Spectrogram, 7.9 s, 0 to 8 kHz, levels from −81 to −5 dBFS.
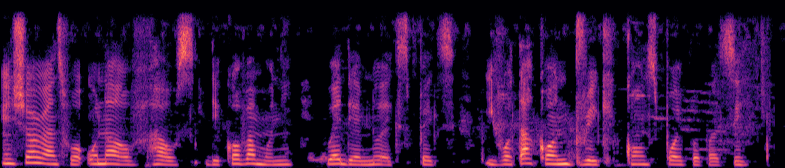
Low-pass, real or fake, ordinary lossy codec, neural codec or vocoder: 7.2 kHz; real; none; none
